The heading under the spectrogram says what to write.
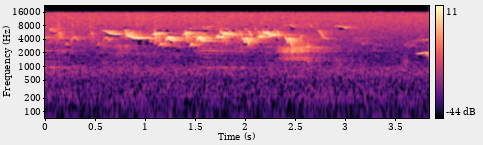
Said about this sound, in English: Backdrop of a blackbird, just providing a kind of, yeah, I'm here, doing my thing. Yeah, I'm only the most beautiful bird song in Britain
